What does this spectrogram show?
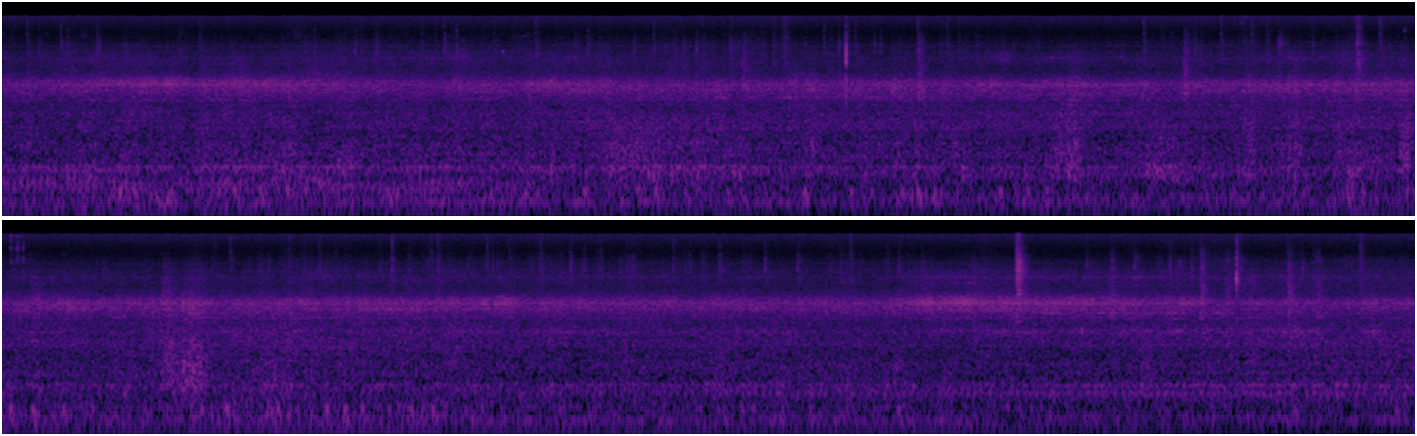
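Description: Electric passenger train running at speed, a steady rumble of the wheels on the track heard from inside the carriage.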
